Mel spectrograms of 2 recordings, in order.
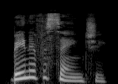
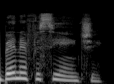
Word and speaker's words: beneficente: A forma correta é beneficente e não beneficiente.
